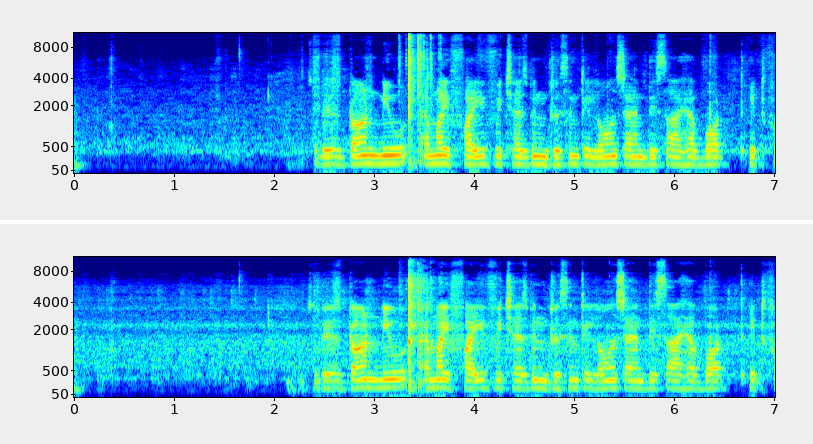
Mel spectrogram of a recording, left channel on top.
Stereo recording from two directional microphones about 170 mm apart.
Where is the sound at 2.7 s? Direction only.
50° left (ahead or behind).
